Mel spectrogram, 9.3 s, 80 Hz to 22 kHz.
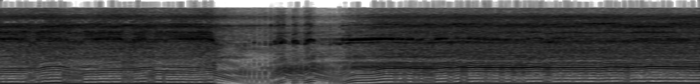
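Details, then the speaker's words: Cheap model 5200 two-stroke chainsaw with small chain and bar, cutting wood: strong high buzz dips briefly as the chain bites then recovers cleanly; no power loss, normal cutting. "จากการทดสอบเบื้องต้นนะครับผมพี่โตก็รู้สึกว่าสามารถตัดไม้ได้จริงนะฮะแรงดีนะครับผมกำลังนี่ไม่มีตกเลยนะครับ"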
